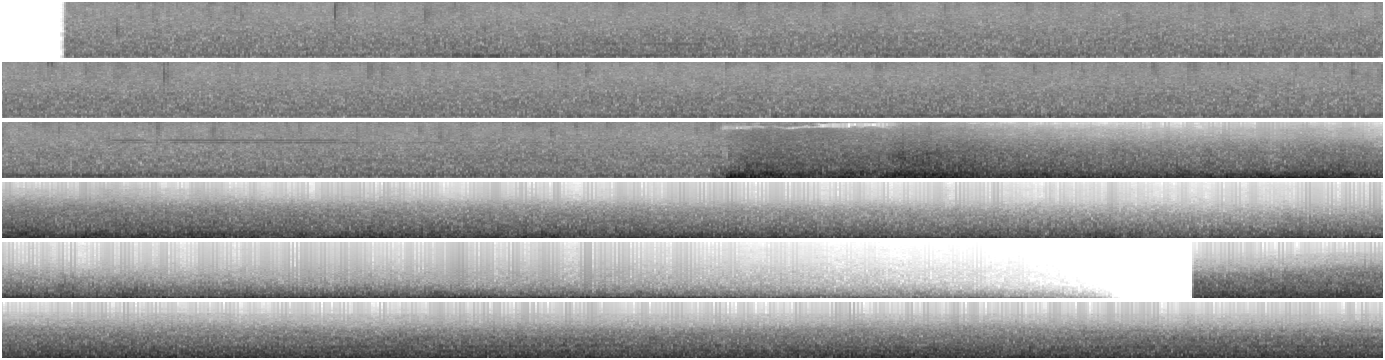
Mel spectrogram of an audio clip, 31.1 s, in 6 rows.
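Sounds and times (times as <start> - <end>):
rain falling: 0.2 - 23.4
thunder rumble: 13.0 - 31.0.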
